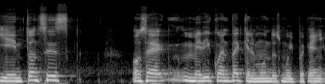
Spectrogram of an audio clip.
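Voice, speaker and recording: Here a man speaks in an ordinary speaking voice with fairly high pitch. His pitch variation is ordinary. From Mexico. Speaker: podcast host, photographer. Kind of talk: casual interview chat.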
